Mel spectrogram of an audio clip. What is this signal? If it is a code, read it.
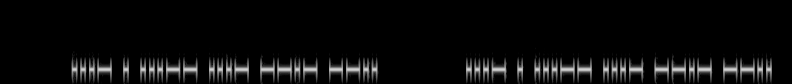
Morse code, heard as a keyed tone, about 28 wpm, 700 Hz. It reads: VE3VQZ VE3VQZ
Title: DXCC-100 Call Signs - 6 Characters - Repeated 2x - 28wpm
